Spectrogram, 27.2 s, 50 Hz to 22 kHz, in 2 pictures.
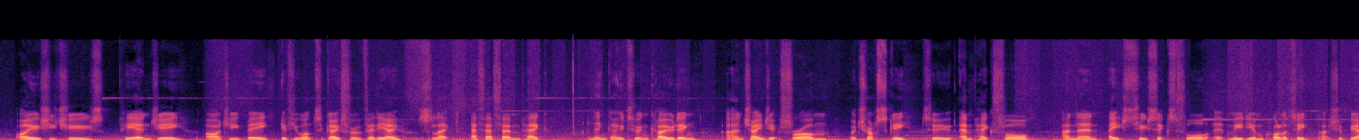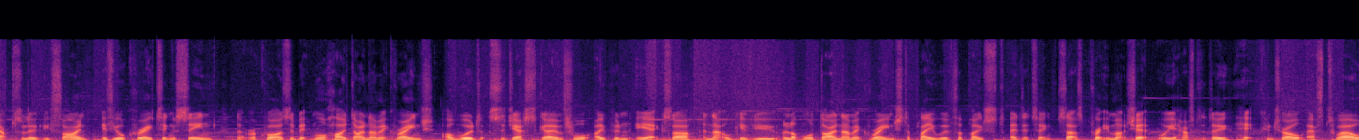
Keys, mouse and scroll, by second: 0.7 click, 2.7-4.7 drag, 5.5 scroll down 2, 6.1 click, 6.7 scroll down 2, 8.7-10.5 drag, 14.3 scroll up 1, 17.9-22.9 drag, 24.1-24.7 scroll up 4.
